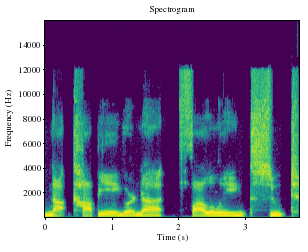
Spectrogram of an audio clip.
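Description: The recording has a dry, close sound with no echo, carrying a man's fairly low-pitched voice. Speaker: fashion design student and brand founder. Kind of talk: interview.

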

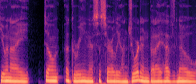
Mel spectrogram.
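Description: With an American accent, a plain, everyday voice speaks with fairly even intonation. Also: man. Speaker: podcast host and former diplomat. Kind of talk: interview.

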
